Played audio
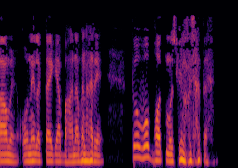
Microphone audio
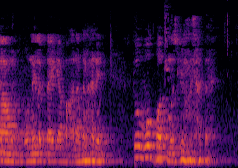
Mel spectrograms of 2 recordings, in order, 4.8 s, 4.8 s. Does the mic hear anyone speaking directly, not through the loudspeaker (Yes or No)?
Yes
